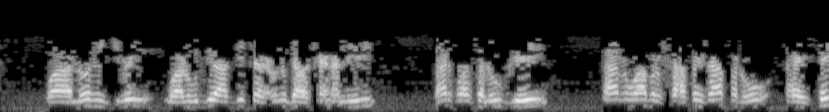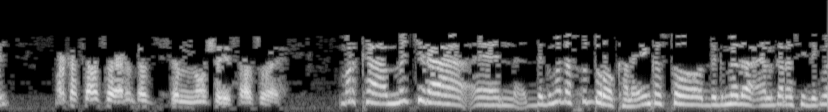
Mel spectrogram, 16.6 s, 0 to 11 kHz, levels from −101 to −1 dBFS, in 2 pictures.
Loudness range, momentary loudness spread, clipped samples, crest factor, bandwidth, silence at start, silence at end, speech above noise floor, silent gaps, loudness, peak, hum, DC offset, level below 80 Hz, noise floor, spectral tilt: 2 LU; 8 LU; under 0.1%; 18 dB; 4.1 kHz; 0.5 s; 0 s; 42 dB; none; -20 LUFS; -2 dBFS; none; under 0.1%; -68 dBFS; -62 dBFS; -10 dB/octave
